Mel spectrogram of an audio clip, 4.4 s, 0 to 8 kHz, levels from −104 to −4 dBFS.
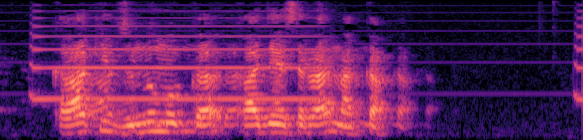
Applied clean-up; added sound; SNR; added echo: none; Trumpet; 12 dB; none.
